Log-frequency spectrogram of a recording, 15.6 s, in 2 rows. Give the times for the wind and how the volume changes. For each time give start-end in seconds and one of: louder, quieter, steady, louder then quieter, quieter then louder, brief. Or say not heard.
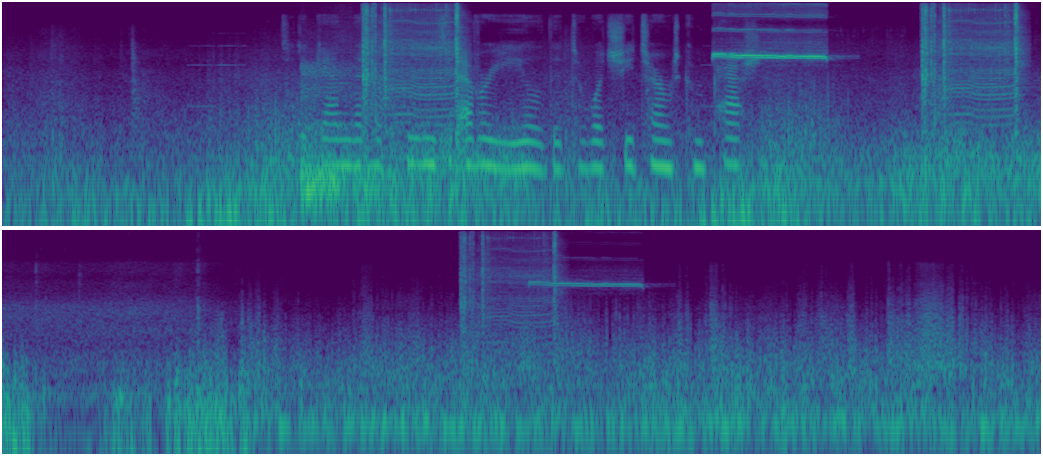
0.0-15.5 steady.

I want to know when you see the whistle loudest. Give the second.
6 s.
